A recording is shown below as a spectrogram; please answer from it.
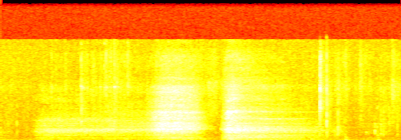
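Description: A man's breathing close to the microphone: two soft breaths in quick succession about halfway through, with a few faint ticks of a microphone cable being handled near the end.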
